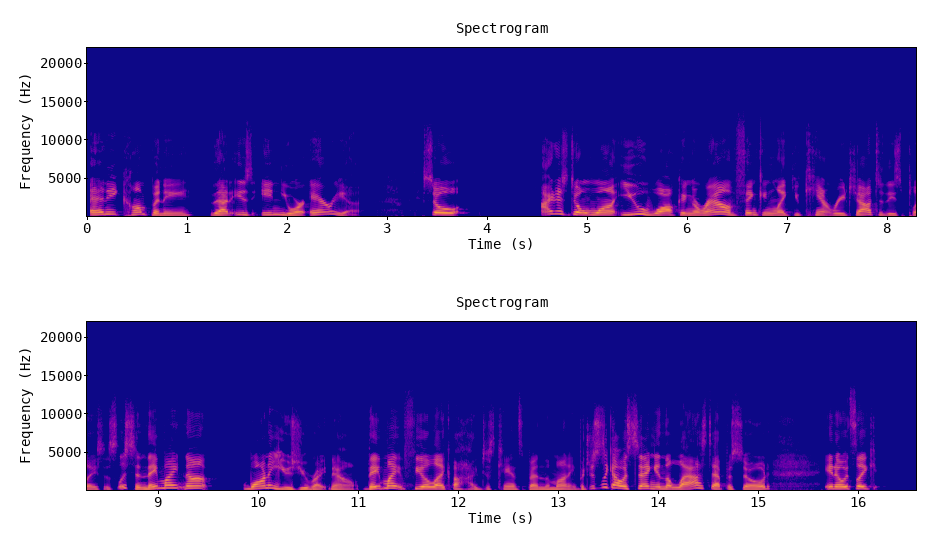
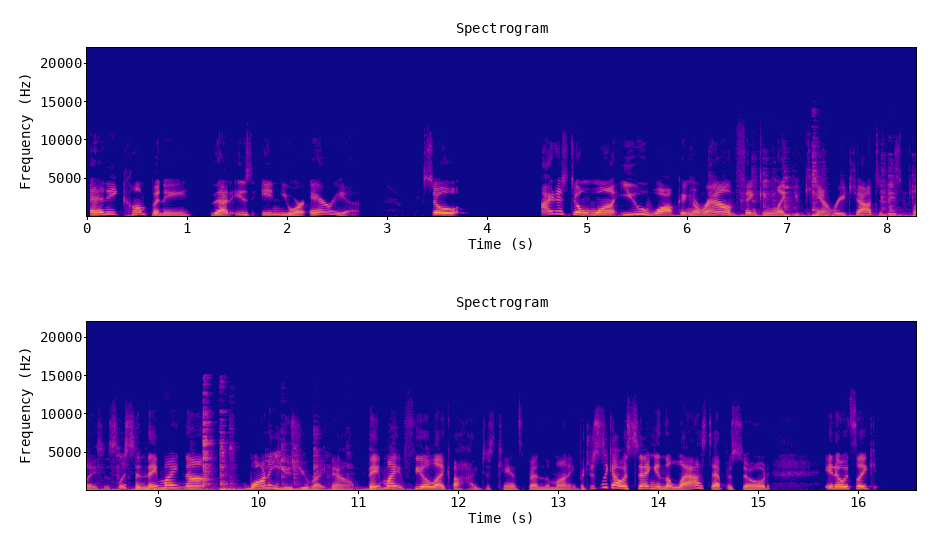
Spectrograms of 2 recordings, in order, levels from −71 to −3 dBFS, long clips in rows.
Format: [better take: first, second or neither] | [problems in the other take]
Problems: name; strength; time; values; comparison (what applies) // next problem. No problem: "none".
first | keyboard typing; noticeable; from 5.5 to 12 s; peak 1 dB below the speech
